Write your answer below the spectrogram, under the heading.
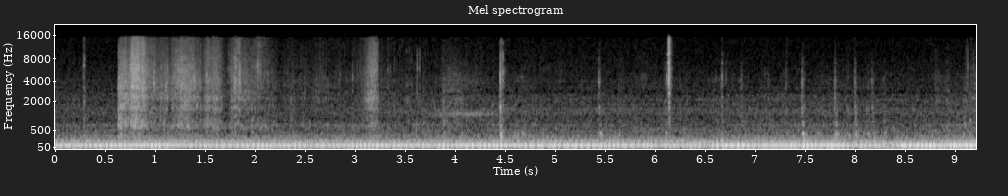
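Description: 2007 Ford Fusion's 3.0-litre V6 idling steadily at about 1,000 rpm, an even low hum. A brief rustle and a few faint clicks come in the first couple of seconds.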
